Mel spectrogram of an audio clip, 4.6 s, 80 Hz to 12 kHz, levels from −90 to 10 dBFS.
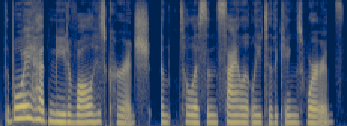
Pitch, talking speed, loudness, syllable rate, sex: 210 Hz, 195 wpm, -20 LUFS, 4.8 syllables/s, female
